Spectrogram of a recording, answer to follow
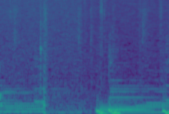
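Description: Background music: soft sustained chords over a low bass, with a new chord coming in just past halfway.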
